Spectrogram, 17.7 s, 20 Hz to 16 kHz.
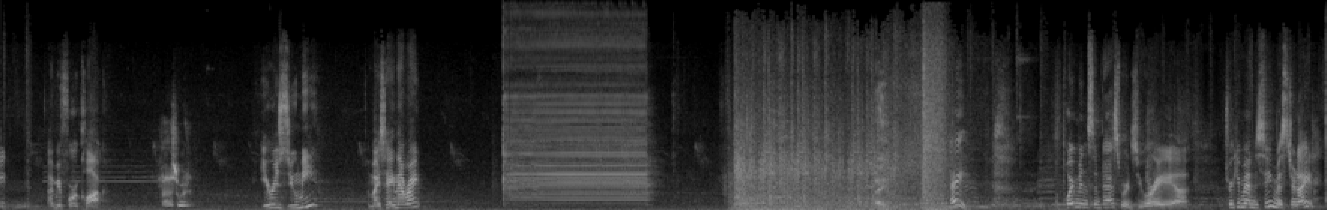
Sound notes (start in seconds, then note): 6.7 buzzer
